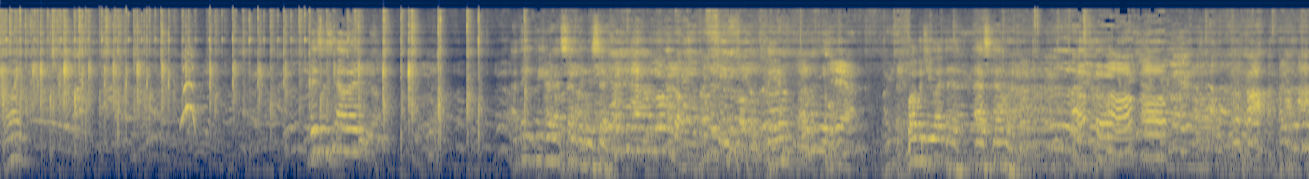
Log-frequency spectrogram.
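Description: A man sings into a microphone through a loudspeaker.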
